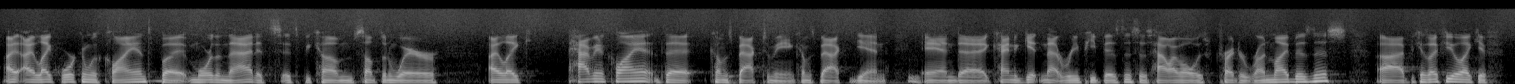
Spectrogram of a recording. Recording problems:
hiss; loud; throughout; 9 dB below the speech

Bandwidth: 14 kHz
